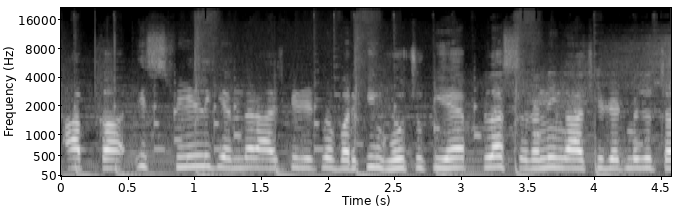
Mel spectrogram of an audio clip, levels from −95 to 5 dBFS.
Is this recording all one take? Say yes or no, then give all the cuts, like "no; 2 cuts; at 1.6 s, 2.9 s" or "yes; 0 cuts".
yes; 0 cuts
